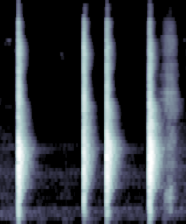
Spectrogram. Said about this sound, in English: I'll clap that again without counting and tapping my foot.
